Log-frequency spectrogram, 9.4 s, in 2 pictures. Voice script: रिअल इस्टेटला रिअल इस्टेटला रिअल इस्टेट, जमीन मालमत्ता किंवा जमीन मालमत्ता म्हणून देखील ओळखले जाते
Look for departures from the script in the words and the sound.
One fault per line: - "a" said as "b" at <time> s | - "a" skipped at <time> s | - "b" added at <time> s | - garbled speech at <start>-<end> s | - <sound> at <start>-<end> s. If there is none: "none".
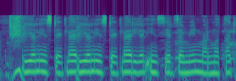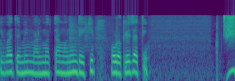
none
